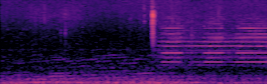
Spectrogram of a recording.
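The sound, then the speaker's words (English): Steady low rumble of busy morning street traffic in New York, heard during a taxi ride to JFK airport, with vehicles passing; about halfway through, a sustained tonal horn or siren-like sound rises over the noise. No one speaks. “The traffic is bad this morning.”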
